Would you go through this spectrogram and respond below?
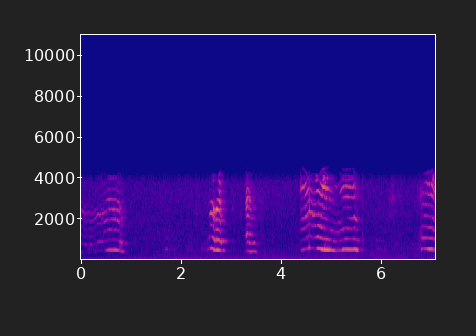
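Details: An infant during tummy time gives short, fussy crying bursts with a brief cough-like sound over a low room hum; infant crying with cough.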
